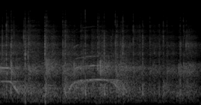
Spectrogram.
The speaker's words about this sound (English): yeah, you can clap there.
